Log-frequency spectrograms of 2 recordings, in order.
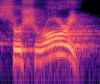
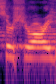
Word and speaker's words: certiorari: will, a catch-all known as the Writ of Certiorari. If you cannot pronounce that Latin word, Certiorari, you are not alone.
